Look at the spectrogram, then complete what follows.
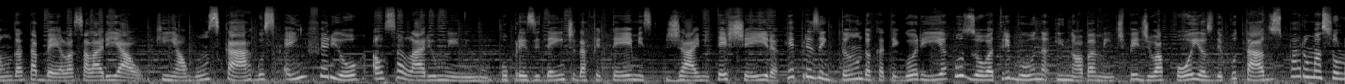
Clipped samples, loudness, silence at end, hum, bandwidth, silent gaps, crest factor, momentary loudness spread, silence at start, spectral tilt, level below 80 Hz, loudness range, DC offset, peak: under 0.1%; -25 LUFS; 0 s; none; 16 kHz; none; 14 dB; 6 LU; 0 s; -3 dB/octave; -48 dBFS; 2 LU; under 0.1%; -10 dBFS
